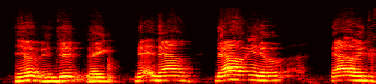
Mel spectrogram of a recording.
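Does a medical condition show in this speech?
Yes: cerebral palsy; school speaking device declined.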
